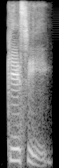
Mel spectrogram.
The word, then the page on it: KC: Indian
